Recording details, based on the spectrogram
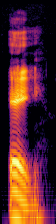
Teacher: top to show that the sound is longer in irassman Etta is pronounced as what is called a diphthong which is actually two vowels put together and produce as one long vowel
